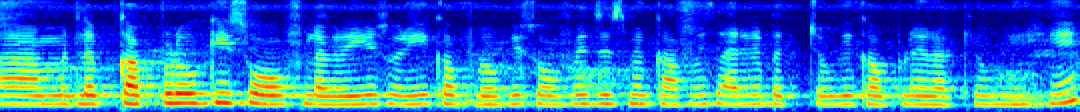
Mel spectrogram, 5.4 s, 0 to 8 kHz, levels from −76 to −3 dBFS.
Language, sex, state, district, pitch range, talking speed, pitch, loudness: Hindi, female, Bihar, Jamui, 225-235 Hz, 245 wpm, 230 Hz, -21 LUFS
